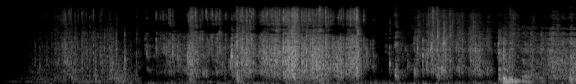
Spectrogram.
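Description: Plastic snack packets rustling and crinkling as a hand sorts through them, loudest in the middle.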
